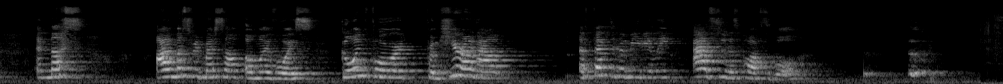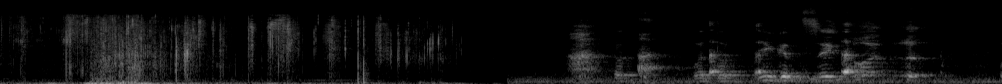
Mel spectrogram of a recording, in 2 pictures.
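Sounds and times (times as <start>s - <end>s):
crunching tearing crackles: 9.8s - 15.1s.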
